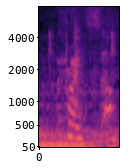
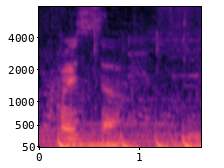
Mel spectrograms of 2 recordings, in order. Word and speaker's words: Croeso: Oh, can you also tell me that Croeso? That's welcome, right? That's welcome, yeah. And how do you say that? Croeso. Croeso.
